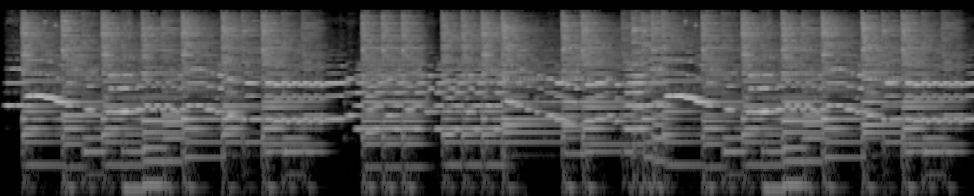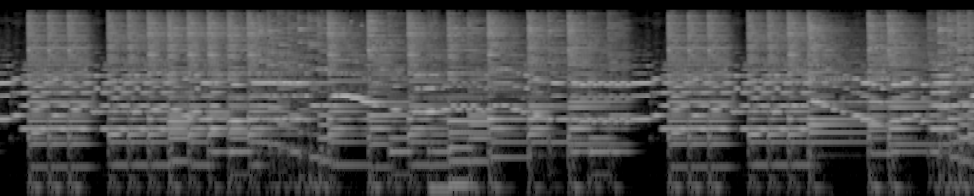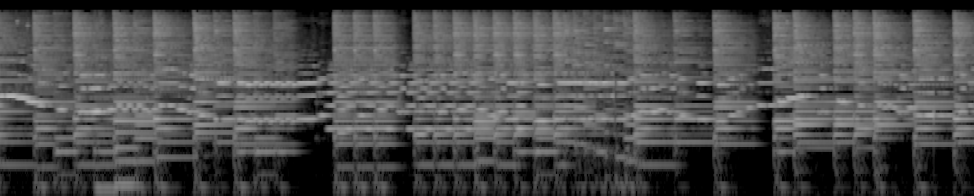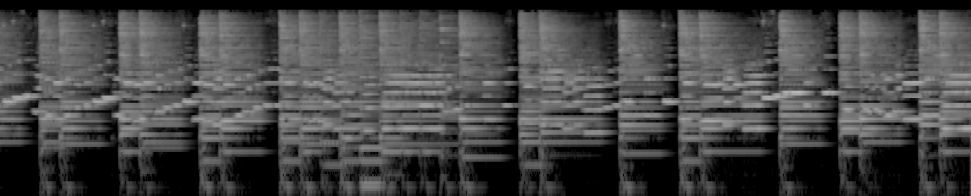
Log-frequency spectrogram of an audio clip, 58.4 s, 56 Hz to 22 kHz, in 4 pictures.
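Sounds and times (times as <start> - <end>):
flute sonata in D major allegro: 0.0 - 58.4.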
